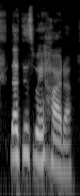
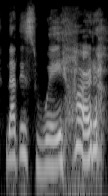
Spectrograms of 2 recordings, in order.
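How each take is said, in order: First: Said in the usual way. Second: Laughing through the words. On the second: Real, not acted. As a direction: chuckle on harder. Laughs mid-phrase.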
